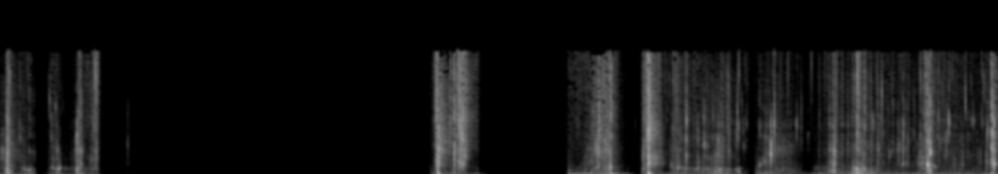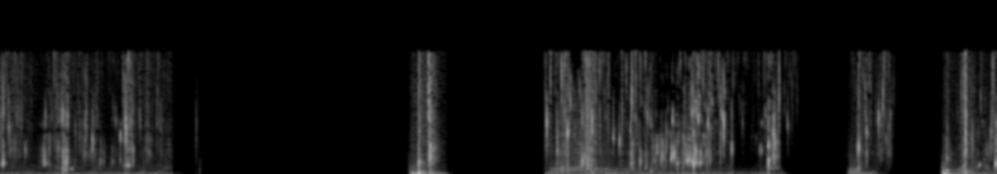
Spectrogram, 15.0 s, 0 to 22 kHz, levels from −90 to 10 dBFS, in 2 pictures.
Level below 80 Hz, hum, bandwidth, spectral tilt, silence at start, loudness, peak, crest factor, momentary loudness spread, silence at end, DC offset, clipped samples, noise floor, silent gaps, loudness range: -46 dBFS; none; 16 kHz; -2 dB/octave; 0 s; -30 LUFS; -4 dBFS; 30 dB; 17 LU; 0 s; under 0.1%; under 0.1%; under -90 dBFS; 0.98-3.23 s, 3.83-4.25 s, 8.98-10.54 s, 11.10-11.56 s, 13.55-13.83 s, 14.21-14.53 s; 6 LU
